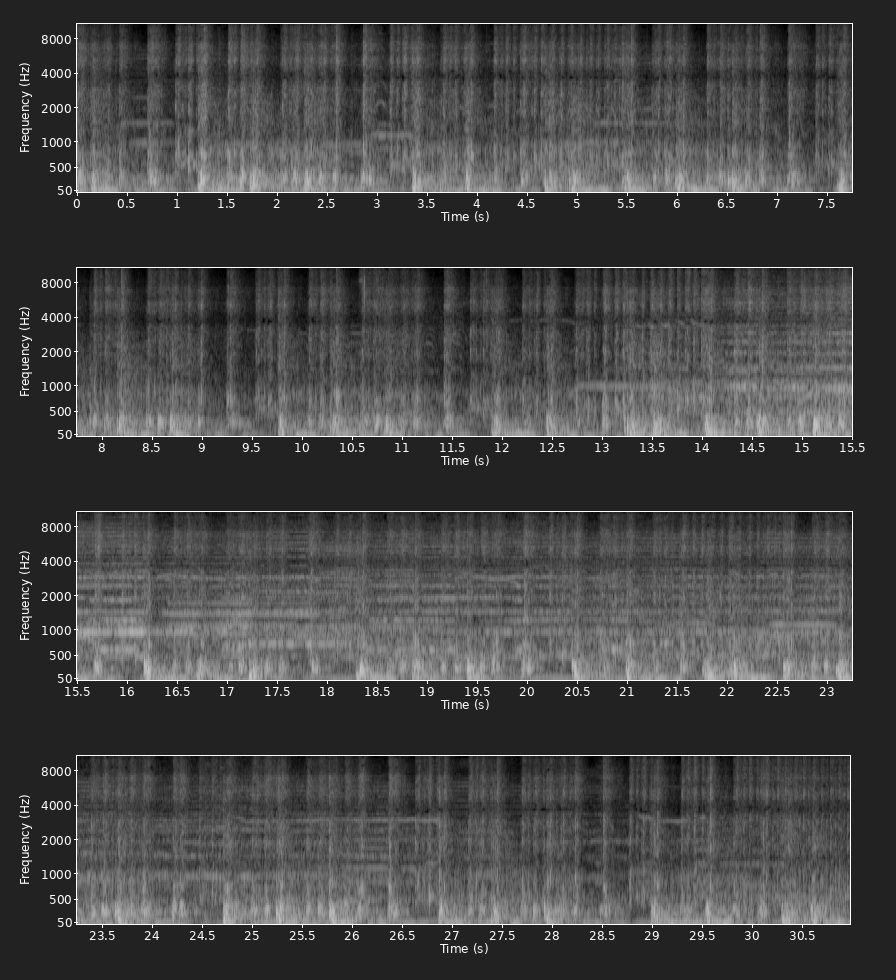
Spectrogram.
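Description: Percussion music: a fast run of sharp, clicking strikes over drums. A high melody joins in from about halfway through and drops out near the end.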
